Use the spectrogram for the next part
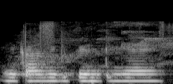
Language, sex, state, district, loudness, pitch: Hindi, male, Uttar Pradesh, Shamli, -17 LUFS, 160 Hz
